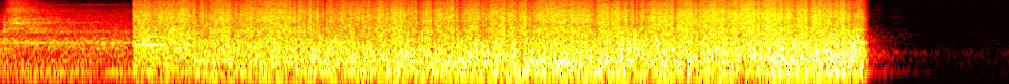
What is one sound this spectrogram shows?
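A waterfall roars loudly and steadily.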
